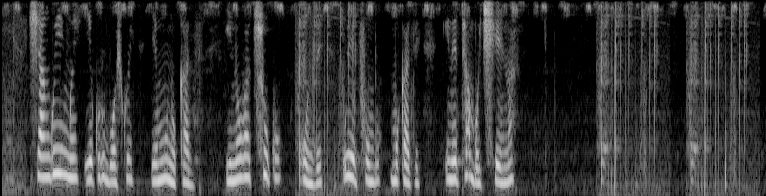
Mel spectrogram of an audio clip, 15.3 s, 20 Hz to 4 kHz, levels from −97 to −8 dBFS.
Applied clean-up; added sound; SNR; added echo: none; Fart; 15 dB; none.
